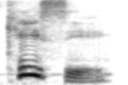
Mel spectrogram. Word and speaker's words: K-Ci: Number 3 is All My Life by K-C. – K-C? No, it's Casey. Casey. – Yeah, well, it's I know it's pronounced Casey, but when I was looking the song up, it is spelled out K-C-I.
